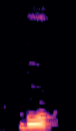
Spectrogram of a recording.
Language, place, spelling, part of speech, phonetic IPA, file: Russian, Saint Petersburg, Бог, proper noun, [box], LL-Q7737 (rus)-Бог.wav
- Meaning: God (in monotheistic religions)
